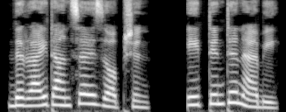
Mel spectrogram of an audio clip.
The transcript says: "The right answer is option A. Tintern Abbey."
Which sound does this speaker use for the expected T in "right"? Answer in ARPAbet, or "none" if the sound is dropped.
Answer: T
